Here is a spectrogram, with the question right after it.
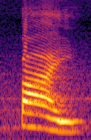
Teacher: Enquanto que o I é o glide, considerado o segmento assilábico. Então, em pai, A e I estão juntos na mesma sílaba, sendo que um é o núcleo da sílaba e o outro, o I, que é a semivogal, ou glide, é o segmento assilábico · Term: ditongo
